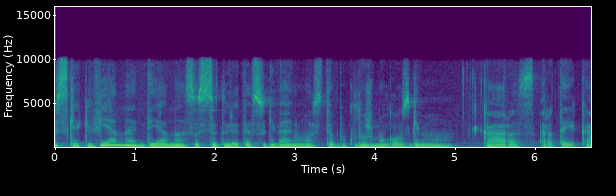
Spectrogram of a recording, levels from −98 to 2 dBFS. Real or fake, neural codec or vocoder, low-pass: real; none; 9.9 kHz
